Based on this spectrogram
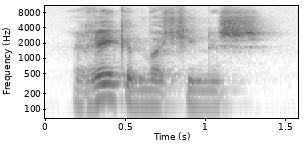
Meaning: plural of rekenmachine
- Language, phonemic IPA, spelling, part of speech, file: Dutch, /ˈrekəmaˌʃinəs/, rekenmachines, noun, Nl-rekenmachines.ogg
